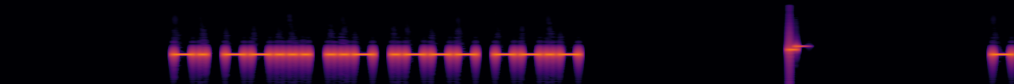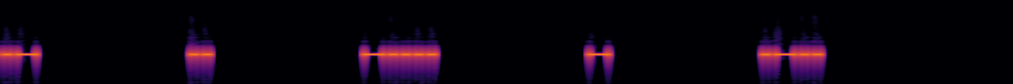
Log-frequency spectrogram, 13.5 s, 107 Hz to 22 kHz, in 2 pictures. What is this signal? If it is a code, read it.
Morse code, heard as a keyed tone, about 28 wpm, spaced as for 12 wpm, 700 Hz. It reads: N7UJQ KI6TL
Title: USA Call Signs - 5 Characters - 8x Character Spacing - 28wpm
